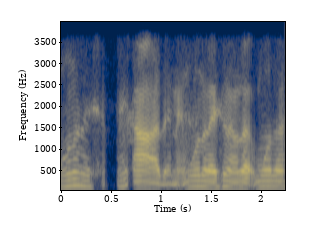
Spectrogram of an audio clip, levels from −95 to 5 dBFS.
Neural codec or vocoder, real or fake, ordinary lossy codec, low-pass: none; real; none; 3.6 kHz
